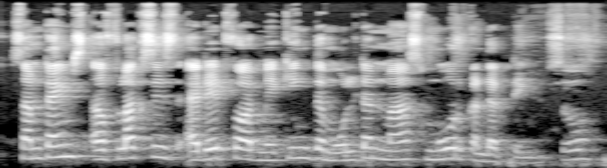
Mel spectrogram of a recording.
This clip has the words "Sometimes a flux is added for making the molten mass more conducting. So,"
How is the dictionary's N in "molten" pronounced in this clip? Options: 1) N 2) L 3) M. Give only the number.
1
